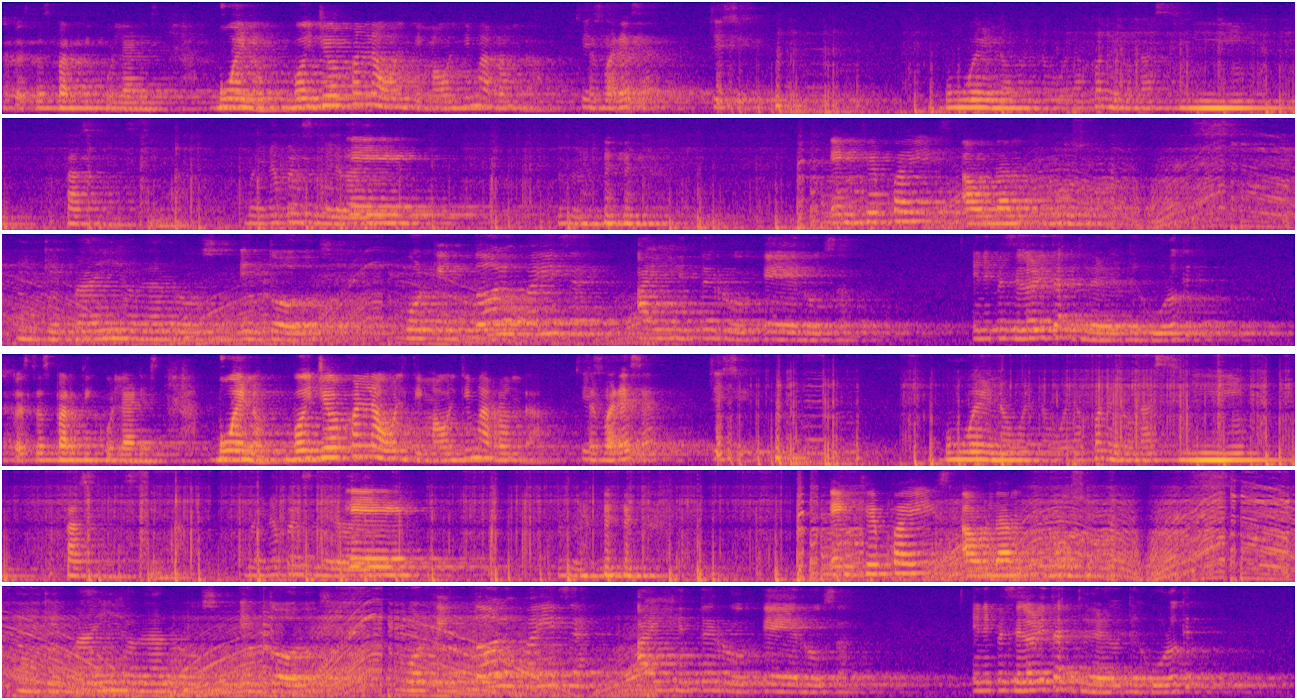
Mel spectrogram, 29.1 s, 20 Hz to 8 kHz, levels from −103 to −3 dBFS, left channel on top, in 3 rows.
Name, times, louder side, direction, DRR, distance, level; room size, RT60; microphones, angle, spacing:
voice 1, 0.0-4.1 4.4-4.9 6.9-9.5 10.2-11.1 12.3-12.8 14.0-14.7 15.9-17.9, right 4 dB, 55° right, 0.7 m, -29 dB
voice 2, 4.3-4.8 5.3-5.7 11.5-12.7 13.9-14.1 18.6-18.9 19.5-21.9 22.4-23.9 24.2-25.8 26.7-28.3, right 1 dB, 25° right, 1.6 m, -34 dB
sound 1, 5.4-24.3, right 6 dB, 90° right, 0.4 m, -39 dB
22.0 x 11.0 x 3.7 m
head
